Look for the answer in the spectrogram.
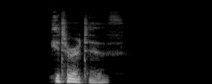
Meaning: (adjective) Of a procedure that involves repetition of steps (iteration) to achieve the desired outcome; in computing this may involve a mechanism such as a loop
- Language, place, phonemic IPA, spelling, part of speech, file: English, Queensland, /ˈɪt(ə)ɹətɪv/, iterative, adjective / noun, En-au-iterative.ogg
